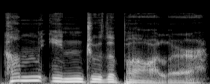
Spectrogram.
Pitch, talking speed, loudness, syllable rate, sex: 110 Hz, 115 wpm, -14 LUFS, 3.0 syllables/s, male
